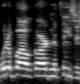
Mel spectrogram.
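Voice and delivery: ordinary delivery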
